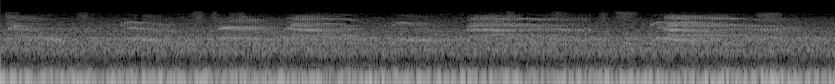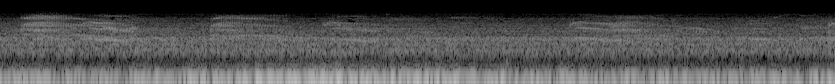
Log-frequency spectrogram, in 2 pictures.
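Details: Live nest-cam recording of a northern royal albatross in New Zealand: a rapid run of rasping, harmonic squawks and brays repeated many times, with steady deep wind rumble beneath.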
